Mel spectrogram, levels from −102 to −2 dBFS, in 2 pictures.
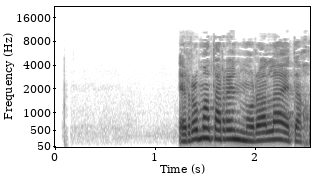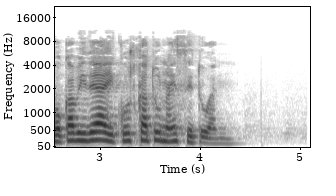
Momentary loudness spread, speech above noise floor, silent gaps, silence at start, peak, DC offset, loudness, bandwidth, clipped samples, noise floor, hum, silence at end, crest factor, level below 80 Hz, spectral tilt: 13 LU; 54 dB; none; 1.25 s; -8 dBFS; under 0.1%; -24 LUFS; 9.6 kHz; under 0.1%; -77 dBFS; none; 0.85 s; 18 dB; -78 dBFS; -5.5 dB/octave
